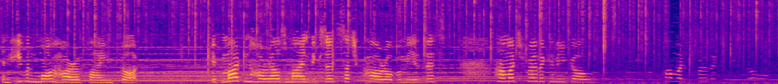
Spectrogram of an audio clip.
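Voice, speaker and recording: Anxious, haunted wife for vintage radio suspense actress performing, highish voice, dramatic delivery, dull old recording with music behind. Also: female voice, normal speed, natural voice. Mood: haunted, dread. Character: anxious, haunted vaudeville wife longing for divorce. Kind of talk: 1940s radio suspense acting.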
